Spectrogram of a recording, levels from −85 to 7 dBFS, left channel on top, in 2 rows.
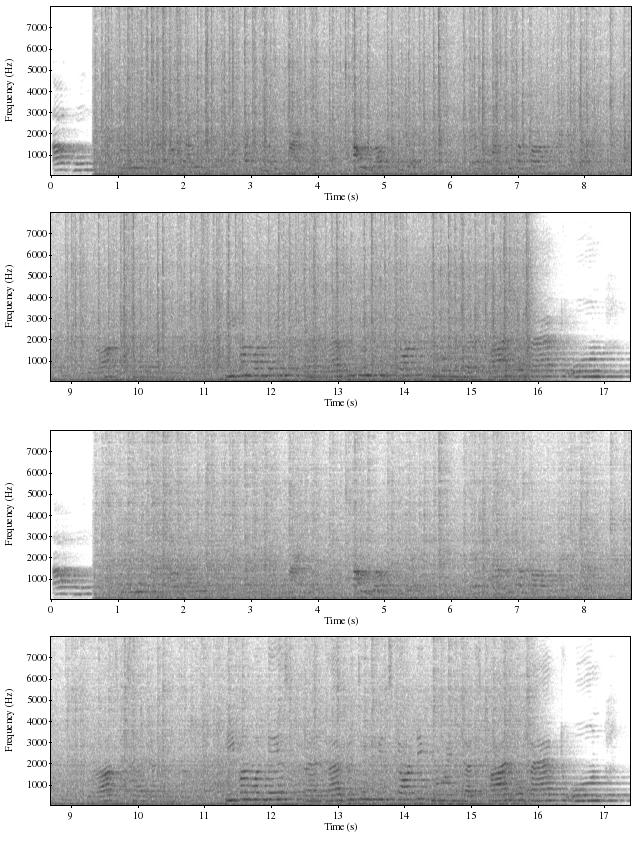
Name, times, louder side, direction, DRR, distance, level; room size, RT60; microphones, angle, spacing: voice 1, 0.0-4.1 4.5-5.6 6.1-8.2, left 2 dB, 70° left, 3 dB, 0.8 m, -31 dB
sound 1, 0.6-15.9, left 3 dB, 45° left, 0.5 m, -27 dB
voice 2, 9.2-10.9 11.3-17.1, right 1 dB, 25° right, 3 dB, 0.6 m, -26 dB
11.0 x 6.5 x 3.2 m, 2.4 s
head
